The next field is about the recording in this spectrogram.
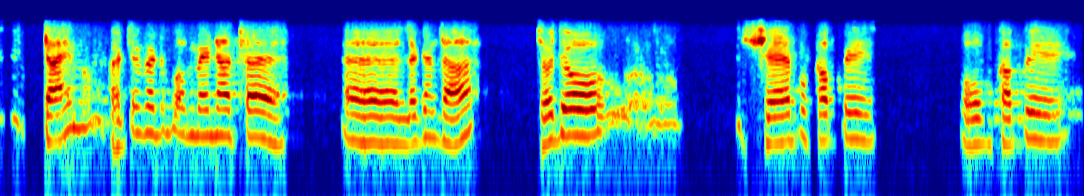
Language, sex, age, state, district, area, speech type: Sindhi, male, 60+, Rajasthan, Ajmer, urban, conversation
